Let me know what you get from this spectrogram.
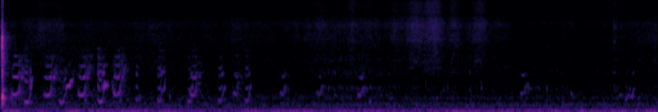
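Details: Male guinea pigs squeaking happily while waiting for food, a rapid burst of short, high, wavering squeals at the start that thins into fainter, scattered chirps over low background hum.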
